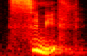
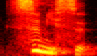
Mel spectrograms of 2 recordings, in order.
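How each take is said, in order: First: It is said with an English accent. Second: It is said with a Japanese accent. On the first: "And Smith" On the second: "will be Smith"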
